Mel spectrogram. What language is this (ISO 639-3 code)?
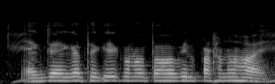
ben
